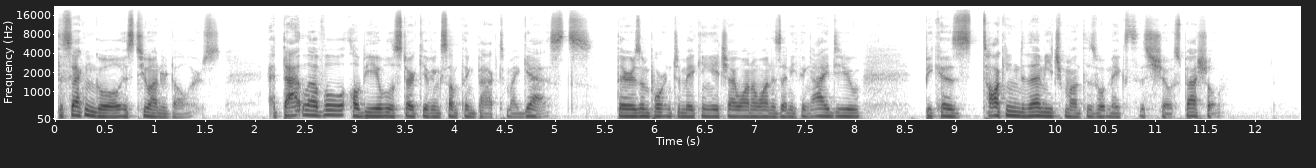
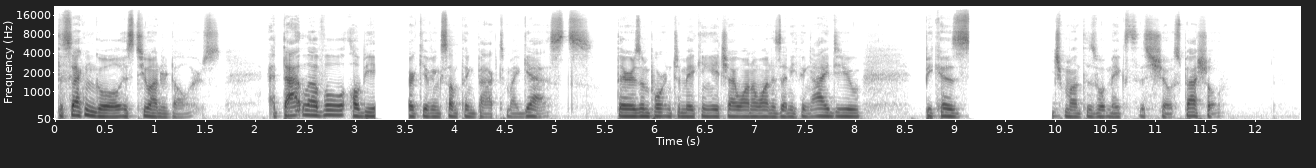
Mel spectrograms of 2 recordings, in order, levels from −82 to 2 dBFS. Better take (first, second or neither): first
